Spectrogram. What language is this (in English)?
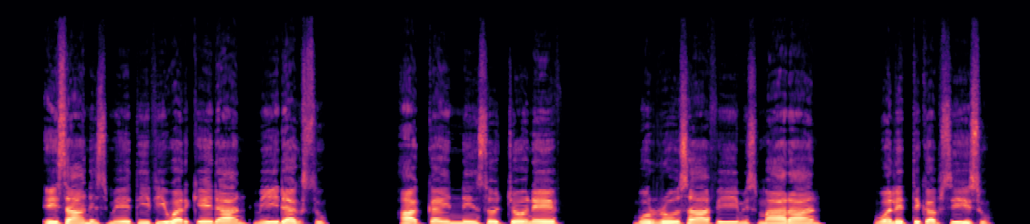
Oromo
